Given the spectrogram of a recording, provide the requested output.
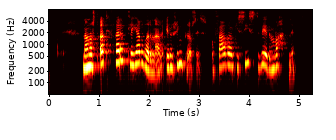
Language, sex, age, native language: Icelandic, female, 20-29, Icelandic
